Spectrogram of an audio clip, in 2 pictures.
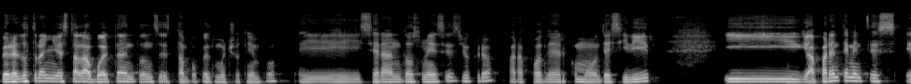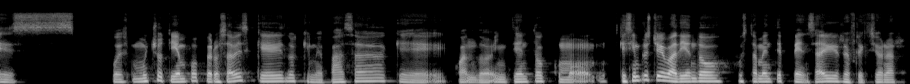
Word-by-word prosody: pero 120 +2 +7
el 130 - +2
otro 150 +1 +2
año 145 -2 +2
está 135 0 +1
a - - +3
la - - +6
vuelta, 115 +4 +3
entonces 120 -1 -3
tampoco 115 +4 -5
es 120 - -4
mucho 110 0 -6
tiempo 105 +9 -6 0.2
y 105 -1 -4
serán 115 +2 -1
2 120 0 -2
meses, 120 +8 -1
yo 140 -1 -4
creo, 165 +4 -5
para 105 -2 -6
poder 110 +2 -3
como 115 -3 -2
decidir. 115 +8 -1 0.6
Y 130 -2 +3
aparentemente 165 +1 +3
es 150 +1 -1
es, 110 -1 -4 0.3
pues 115 0 -3
mucho 145 +7 +1
tiempo, 130 +7 +2
pero, 125 -1 +3
¿sabes 160 +8 +1
qué 140 -5 +2
es 145 - -2
lo 150 0 -2
que 135 - -7
me 105 -3 -3
pasa? 145 +7 -1
Que 105 -5 -3
cuando 100 -2 -1
intento 120 +5 0
como, 110 -4 -1
mm, 135 - -11
que 140 - +3
siempre 185 +7 +2
estoy 200 -1 +4
evadiendo 140 -1 +4
justamente 135 0 -1
pensar 125 -2 +2
y 140 -1 +4
reflexionar. 110 -2 -1
125 Hz, 170 wpm, -22 LUFS, 110-140 Hz, 0.6 s, pero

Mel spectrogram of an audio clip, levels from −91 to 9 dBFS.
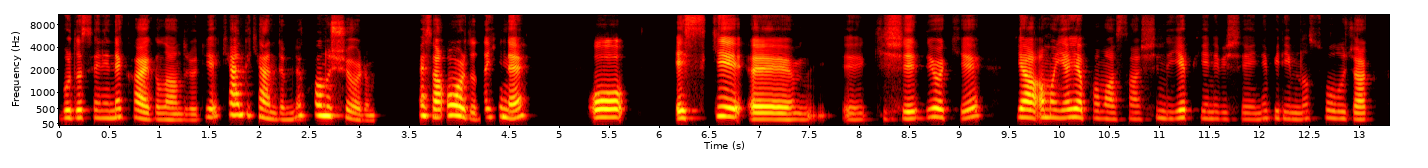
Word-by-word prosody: burada 230 +2 -2
seni 230 -1 -12
ne 250 +1 -4
kaygılandırıyor?" 180 -7 -3
diye 250 +5 -6
kendi 315 0 0
kendimle 215 0 -6
konuşuyorum. 295 - +2 0.4
Mesela, 255 -5 +2
orada 285 -10 +5
da 190 +7 -10
yine 250 +3 +1 0.6
o 245 +1 +6 0.5
eski, 225 +5 +1
emm, 185 -2 +3 0.3
eee, 180 0 -15
kişi 205 +2 -5
diyor 255 0 +1
ki, 245 +4 -7 0.3
"Ya 240 -2 +5
ama 240 -1 -2
ya 230 +1 -4
yapamazsan 210 -5 -4
şimdi 205 +3 -19
yepyeni 220 -2 -8
bir 195 - -21
şey, 190 -1 -19
ne 220 +2 -20
bileyim, 205 -4 -16
nasıl 215 +3 -18
olacak?" 190 -3 -7
220 Hz, 140 wpm, -22 LUFS, 195-245 Hz, 0.6 s, o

